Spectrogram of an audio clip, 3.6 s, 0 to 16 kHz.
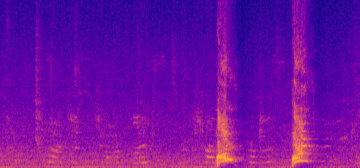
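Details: Mirror-facing female dog of about 15 years gives two loud, abrupt barks close together near the end, after a quieter stretch with faint murmuring and low hum.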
